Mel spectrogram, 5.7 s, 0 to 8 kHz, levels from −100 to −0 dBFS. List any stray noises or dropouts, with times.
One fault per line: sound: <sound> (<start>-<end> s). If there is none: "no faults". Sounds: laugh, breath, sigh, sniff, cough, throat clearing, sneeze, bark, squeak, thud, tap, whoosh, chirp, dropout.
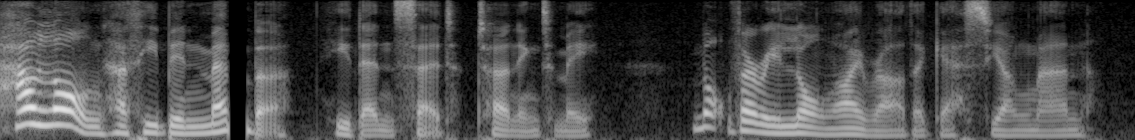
sound: dropout (1.1-1.2 s)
